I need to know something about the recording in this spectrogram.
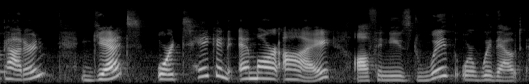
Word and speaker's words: MRI: an MRI now also notice MRI it starts with a consonant right but the M when you pronounce the M you pronounce it as m m it starts with a vowel sound e and that's why it should be on MRI not a MRI okay keep that in mind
